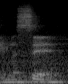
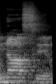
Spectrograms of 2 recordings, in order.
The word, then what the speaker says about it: Nasir: Like, a lot of people, they can't pronounce my name, so I'd say Nasir. It's meant to be Nasir.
